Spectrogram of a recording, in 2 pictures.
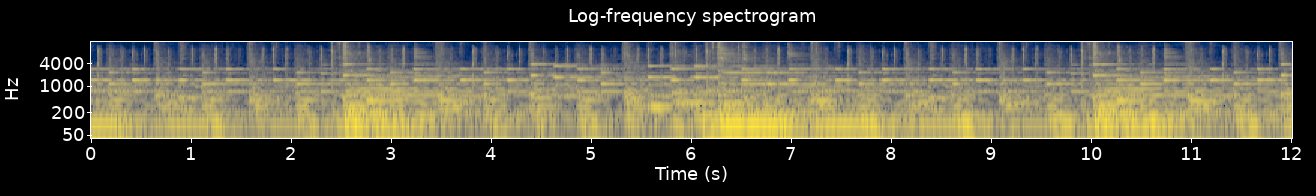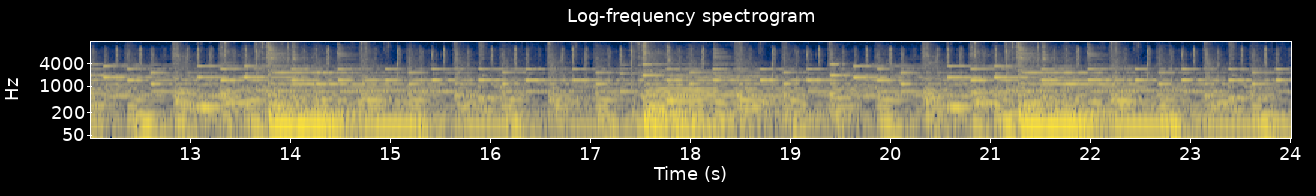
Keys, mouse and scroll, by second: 1.9-5.2 drag, 6.7 ctrl+g, 7.7 click, 13.7 click.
